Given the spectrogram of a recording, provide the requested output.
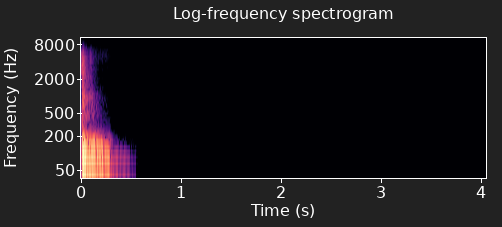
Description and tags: Dirty Tony's Kick Drum Mx 075
This is the Dirty Tony's Kick Drum. He recorded it at Johnny's studio, the only studio with a hole in the wall!
It has been recorded with four mics, and this is the mix of all!
realistic, raw, punk, tonys, drum, dirty, kit, kick, pack, tony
